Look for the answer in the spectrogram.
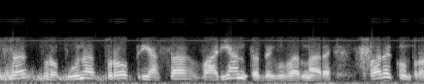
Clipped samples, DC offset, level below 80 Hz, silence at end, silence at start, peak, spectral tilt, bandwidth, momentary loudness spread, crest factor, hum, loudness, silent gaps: under 0.1%; under 0.1%; -34 dBFS; 0 s; 0 s; 0 dBFS; -7 dB/octave; 9 kHz; 3 LU; 10 dB; none; -11 LUFS; none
